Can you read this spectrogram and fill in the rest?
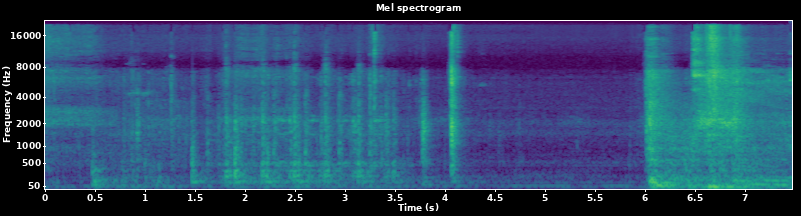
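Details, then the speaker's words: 1973 GMC 6500 grain truck, cold start after an oil check: slow ragged cranking with weak catches, then it fires and rumbles. The truck is reportedly very cold-blooded and needs extra throttle pumping; the carburetor is suspected. "Oh, she thought about it. Needs a little bit more pumpy pump. This truck, I've been told, is incredibly cold-blooded."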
